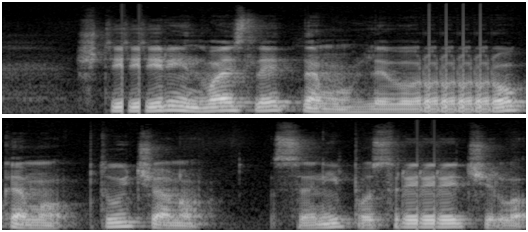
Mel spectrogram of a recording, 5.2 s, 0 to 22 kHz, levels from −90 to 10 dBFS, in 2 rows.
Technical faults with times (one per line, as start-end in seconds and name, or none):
0.60-0.77 repeated buffer
2.13-2.47 repeated buffer
4.69-4.86 repeated buffer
